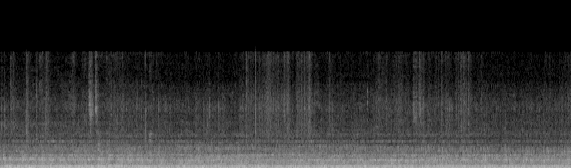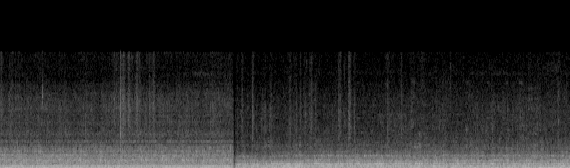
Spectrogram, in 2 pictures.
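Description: Narrow-gauge train running on the rails, a steady rumble and rattle. About two-thirds of the way through the sound changes abruptly and becomes duller.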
